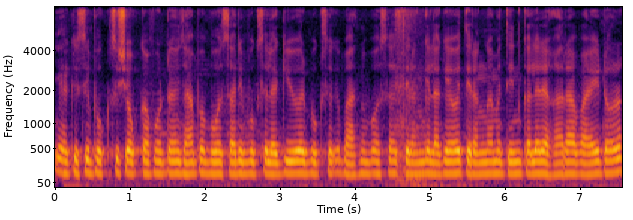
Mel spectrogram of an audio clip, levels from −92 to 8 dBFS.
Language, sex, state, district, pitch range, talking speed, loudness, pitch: Hindi, female, Bihar, Katihar, 150-155 Hz, 270 wpm, -15 LUFS, 155 Hz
